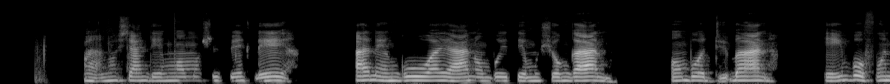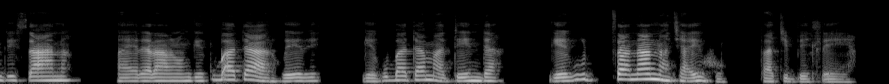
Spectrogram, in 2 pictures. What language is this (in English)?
Ndau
